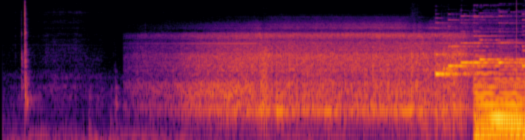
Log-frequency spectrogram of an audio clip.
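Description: A click, then a rushing wash of noise that swells steadily louder over about four seconds and gives way to keyboard music entering near the end.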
